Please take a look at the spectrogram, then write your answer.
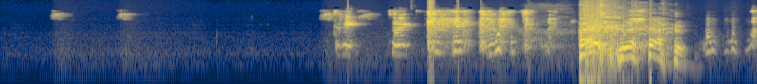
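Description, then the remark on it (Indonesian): Two faint clicks, then a run of breathy, sniffling noises builds to one loud sneeze, followed by a few short sharp sounds. “Kalian pernah bersin kan pastinya?”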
